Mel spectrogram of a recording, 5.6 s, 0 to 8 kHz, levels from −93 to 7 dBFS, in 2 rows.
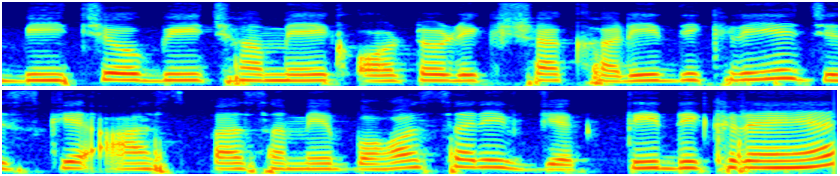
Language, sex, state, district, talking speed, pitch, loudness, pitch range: Hindi, female, Bihar, Madhepura, 195 wpm, 220 Hz, -17 LUFS, 205-230 Hz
